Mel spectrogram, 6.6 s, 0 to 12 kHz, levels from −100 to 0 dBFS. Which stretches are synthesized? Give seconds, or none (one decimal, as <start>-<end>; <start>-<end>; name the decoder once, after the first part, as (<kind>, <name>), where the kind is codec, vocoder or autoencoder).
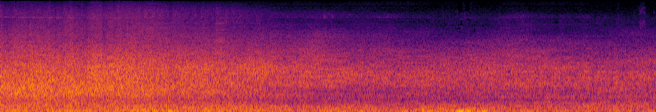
2.7-4.3 (codec, SNAC); 5.0-5.9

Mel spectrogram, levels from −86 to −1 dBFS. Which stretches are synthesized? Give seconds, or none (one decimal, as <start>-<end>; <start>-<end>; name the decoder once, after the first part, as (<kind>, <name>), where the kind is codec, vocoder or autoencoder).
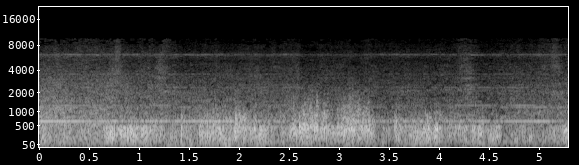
1.9-2.6 (vocoder, Vocos); 3.0-3.6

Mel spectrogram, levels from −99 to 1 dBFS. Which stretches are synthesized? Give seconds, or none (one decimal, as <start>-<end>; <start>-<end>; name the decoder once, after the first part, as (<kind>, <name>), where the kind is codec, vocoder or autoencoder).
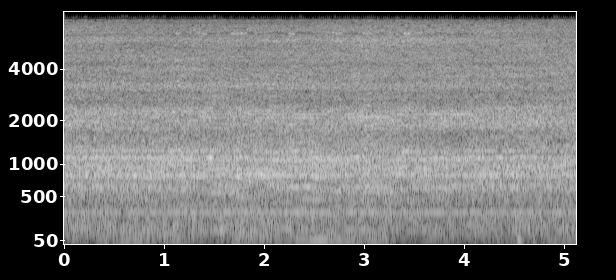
1.0-4.1 (codec, SNAC)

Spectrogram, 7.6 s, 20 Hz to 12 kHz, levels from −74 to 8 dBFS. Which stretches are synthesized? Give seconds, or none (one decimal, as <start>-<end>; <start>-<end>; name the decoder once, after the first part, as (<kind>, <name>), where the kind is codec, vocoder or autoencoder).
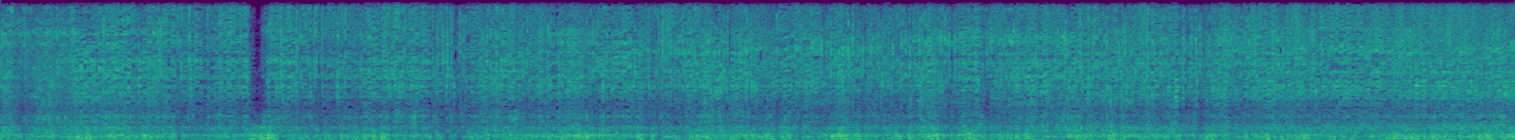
6.4-7.6 (vocoder, BigVGAN v2)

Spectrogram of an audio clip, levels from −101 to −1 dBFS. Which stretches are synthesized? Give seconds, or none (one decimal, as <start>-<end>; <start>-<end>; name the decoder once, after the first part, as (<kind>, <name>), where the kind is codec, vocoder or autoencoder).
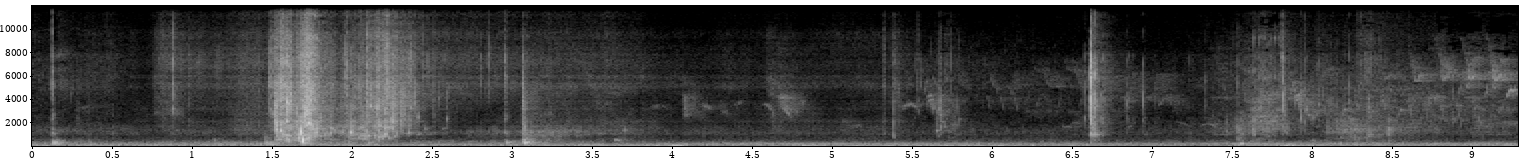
0.6-5.5 (autoencoder, DAC-VAE)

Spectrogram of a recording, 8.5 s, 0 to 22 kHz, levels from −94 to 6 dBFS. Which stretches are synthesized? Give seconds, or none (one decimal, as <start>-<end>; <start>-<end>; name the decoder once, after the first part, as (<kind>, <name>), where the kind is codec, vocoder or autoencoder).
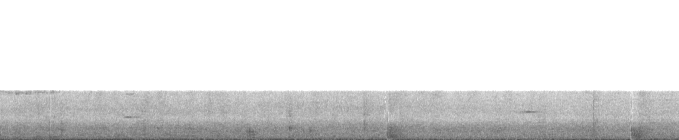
4.0-7.9 (vocoder, Vocos)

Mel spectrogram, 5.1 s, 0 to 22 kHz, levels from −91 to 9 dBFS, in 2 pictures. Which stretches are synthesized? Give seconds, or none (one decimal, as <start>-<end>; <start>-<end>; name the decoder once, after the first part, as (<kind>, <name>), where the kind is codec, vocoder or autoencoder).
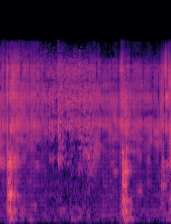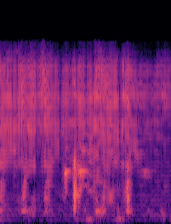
0.0-0.7 (vocoder, BigVGAN v2); 1.4-5.1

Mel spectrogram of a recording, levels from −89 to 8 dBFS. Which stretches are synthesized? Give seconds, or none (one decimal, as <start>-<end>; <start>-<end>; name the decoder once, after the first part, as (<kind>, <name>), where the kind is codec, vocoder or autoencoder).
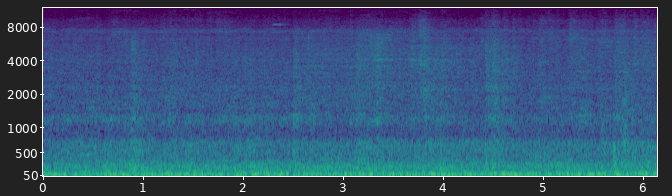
none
